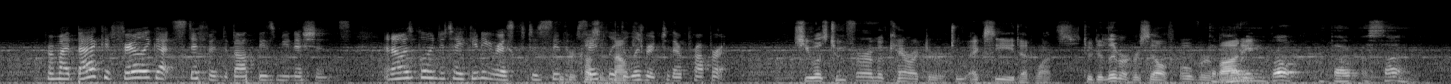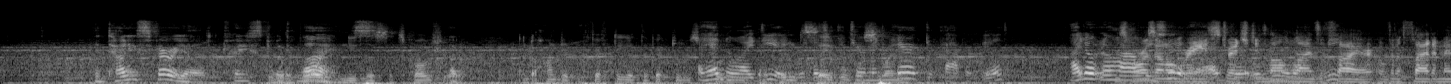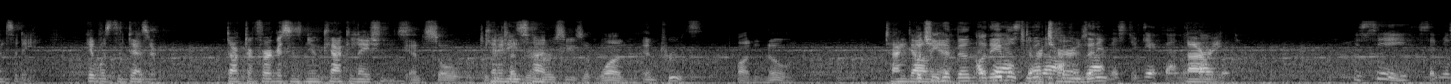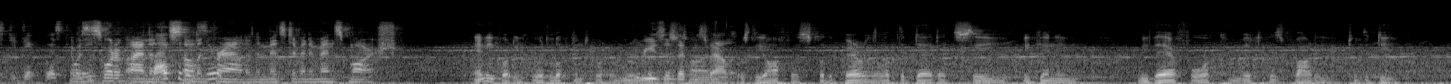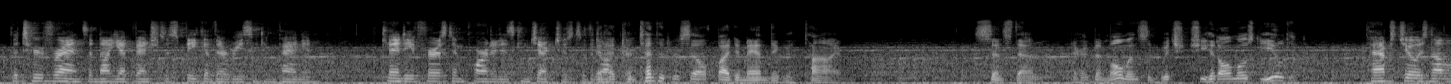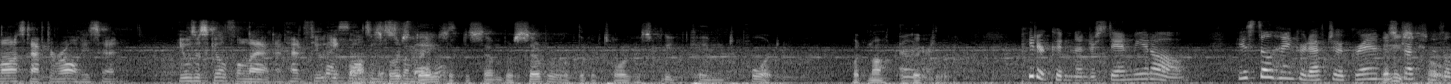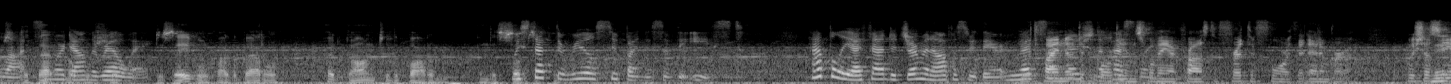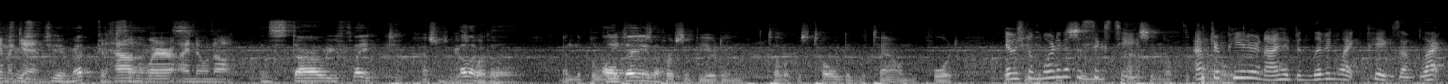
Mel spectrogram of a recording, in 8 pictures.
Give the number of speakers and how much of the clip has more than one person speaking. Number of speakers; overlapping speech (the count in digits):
6, about 28%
